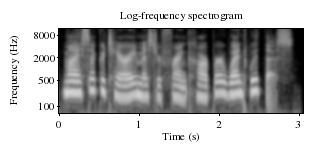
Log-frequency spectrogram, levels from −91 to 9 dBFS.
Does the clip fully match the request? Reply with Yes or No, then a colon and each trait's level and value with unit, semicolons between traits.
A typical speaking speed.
Yes: average, 155 wpm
